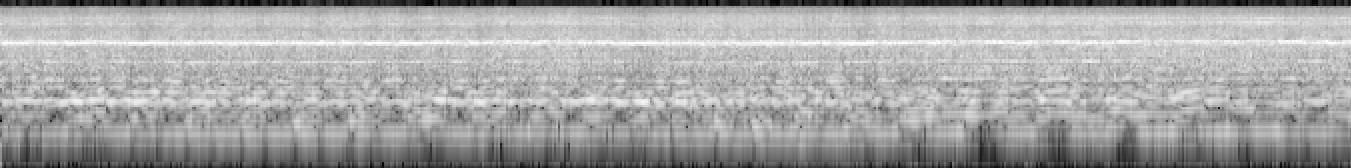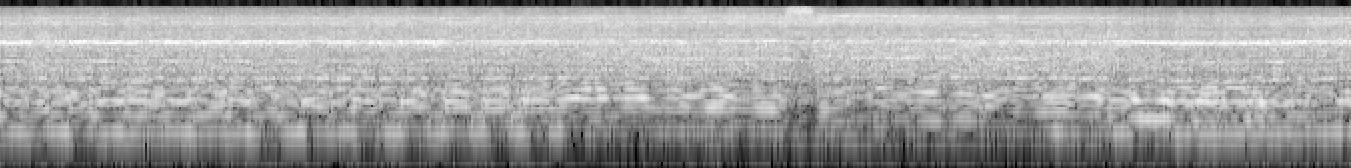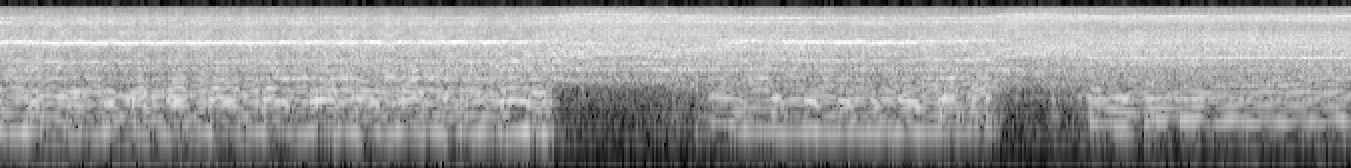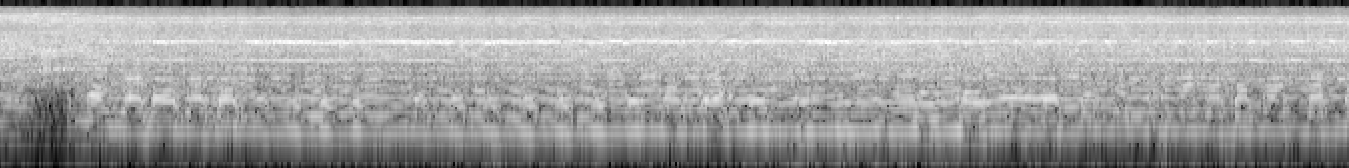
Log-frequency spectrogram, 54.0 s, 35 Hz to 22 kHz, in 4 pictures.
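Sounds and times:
abrasive wheel tool whining: 0:00.0 - 0:54.0.

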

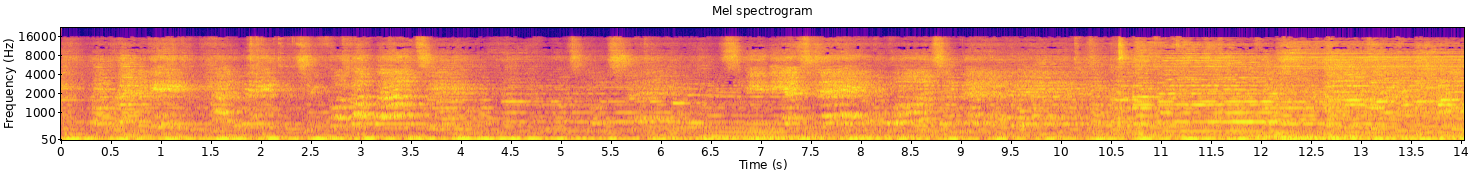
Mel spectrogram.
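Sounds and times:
choir singing in parts: 0:00.0 - 0:14.0
live backing band: 0:08.9 - 0:14.0.

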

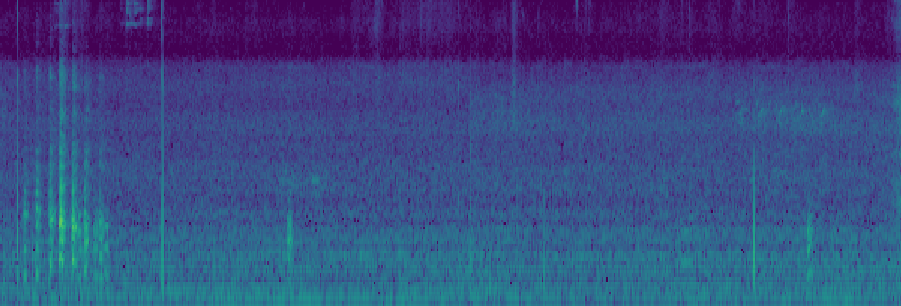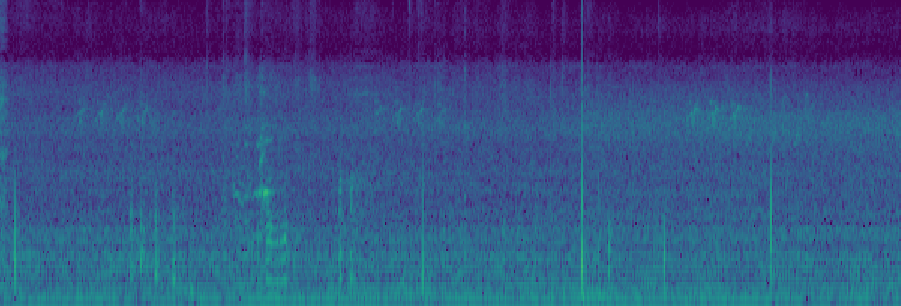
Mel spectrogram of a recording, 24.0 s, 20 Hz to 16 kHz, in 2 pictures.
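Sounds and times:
chicken clucking: 0:00.2 - 0:01.6, 0:03.7 - 0:04.4, 0:09.0 - 0:11.1, 0:13.0 - 0:22.4
pecking and scratching in dirt: 0:03.7 - 0:08.0, 0:08.6 - 0:23.0.

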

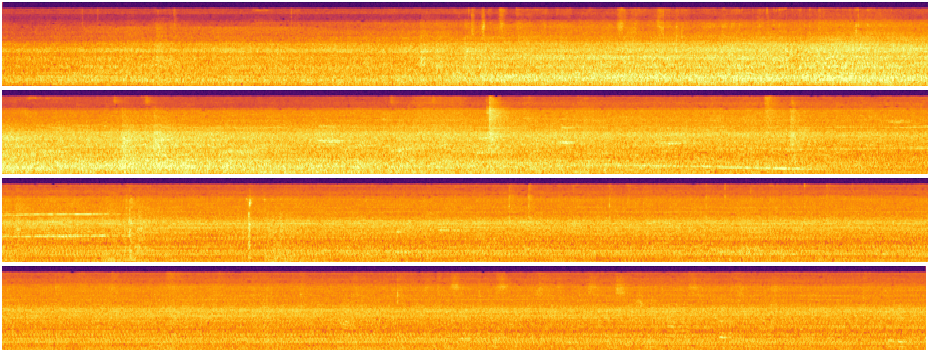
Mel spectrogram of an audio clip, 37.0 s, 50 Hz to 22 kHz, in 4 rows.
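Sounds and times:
standing train humming: 0:00.0 - 0:37.0
subway train motor whine: 0:00.0 - 0:37.0
high brake squeal: 0:17.6 - 0:20.0.

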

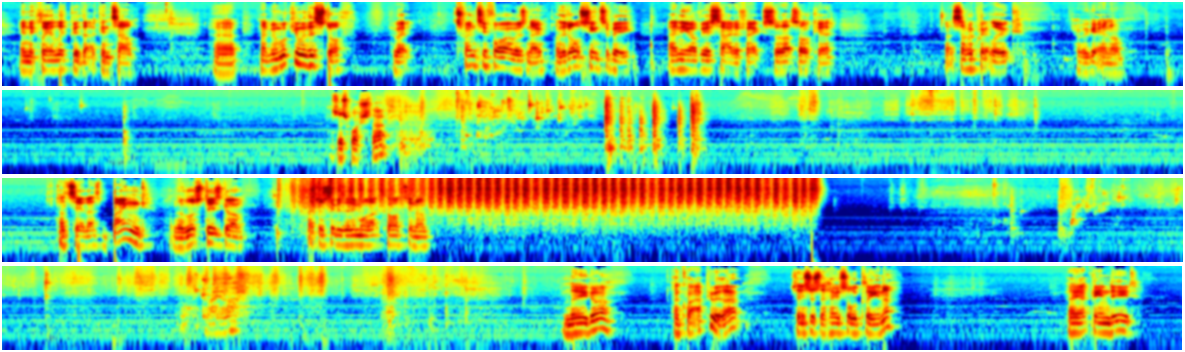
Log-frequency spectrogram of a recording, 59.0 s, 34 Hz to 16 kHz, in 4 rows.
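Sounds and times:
water splashing and dribbling: 0:20.5 - 0:22.3, 0:42.0 - 0:44.5.

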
